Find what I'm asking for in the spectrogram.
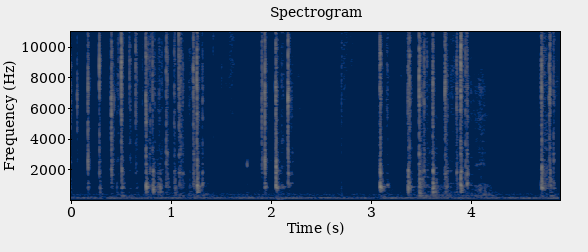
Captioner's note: keyboard clacking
